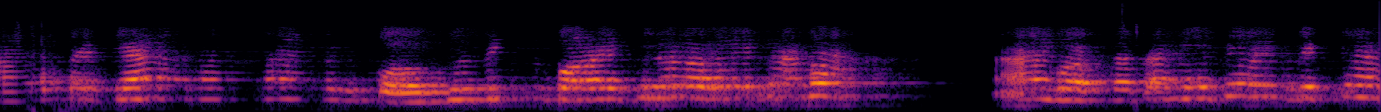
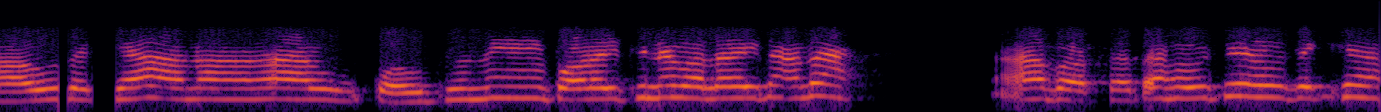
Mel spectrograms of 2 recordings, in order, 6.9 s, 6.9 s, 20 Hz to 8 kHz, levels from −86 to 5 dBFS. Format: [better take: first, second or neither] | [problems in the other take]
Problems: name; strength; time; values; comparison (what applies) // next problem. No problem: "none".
second | noise reduction (neural mask model DeepFilterNet 3)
